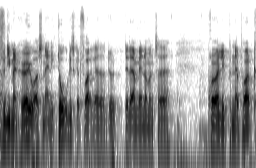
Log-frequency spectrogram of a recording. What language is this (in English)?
Danish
